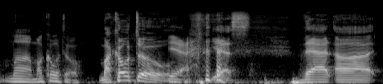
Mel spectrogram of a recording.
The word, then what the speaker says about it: Makoto: was reading that um I keep saying his name wrong makato ma Makoto Makoto yeah yes that uh he I was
